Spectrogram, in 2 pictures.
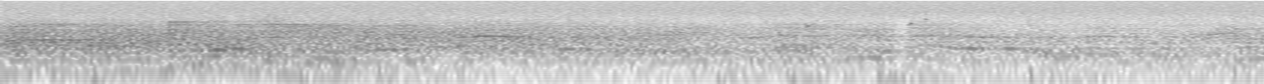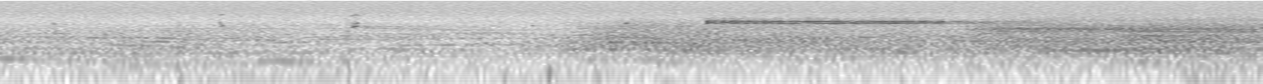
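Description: Basketball game sound in a packed arena: the ball bouncing on the hardwood court over a steady crowd din, with short shoe squeaks. Near the end a steady shrill tone sounds for about a second, a referee's whistle stopping play as the ball goes out of bounds.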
